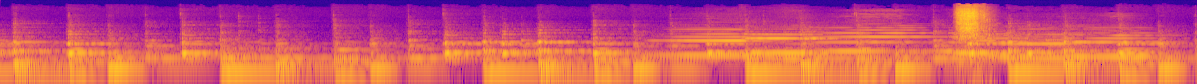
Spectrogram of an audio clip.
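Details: Bowed cello and double bass carry a plucked, rhythmic instrumental piece throughout, with a brief bright swell near the tenth second and no animal voice.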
